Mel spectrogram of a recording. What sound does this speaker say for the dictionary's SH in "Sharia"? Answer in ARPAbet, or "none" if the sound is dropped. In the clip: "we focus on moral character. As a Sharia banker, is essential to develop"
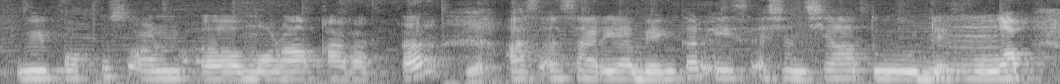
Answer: S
